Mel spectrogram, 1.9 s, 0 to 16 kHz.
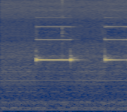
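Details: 25-inch K7000 arcade monitor chassis: two steady high continuity beeps, each about half a second long, as the horizontal output transistor is tested out of circuit; it is shorted.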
